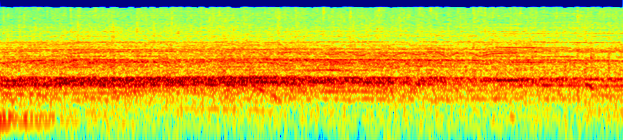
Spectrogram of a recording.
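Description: A crowd cheers and applauds in a steady, loud roar of mixed voices and clapping that holds evenly for a few seconds, with no single voice standing out.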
